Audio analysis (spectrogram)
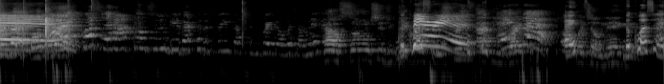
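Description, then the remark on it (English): People clap in a few scattered, sharp bursts rather than a steady round, mixed in with loud voices and chuckling that carry on throughout. “Okay, clap it up. Clap it up. Clap it up.”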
